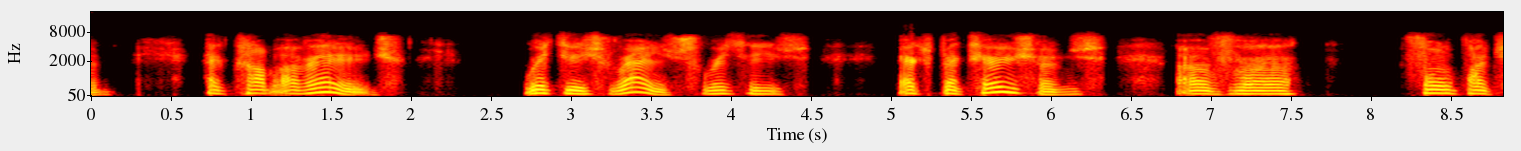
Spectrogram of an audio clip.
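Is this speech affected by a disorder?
Yes: spinal muscular atrophy, congenital.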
